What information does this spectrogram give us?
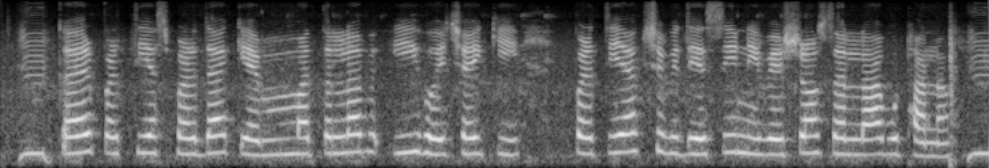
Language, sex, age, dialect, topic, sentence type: Maithili, female, 18-24, Angika, banking, statement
